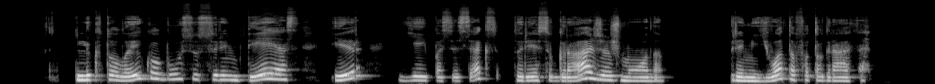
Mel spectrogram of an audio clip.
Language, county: Lithuanian, Kaunas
